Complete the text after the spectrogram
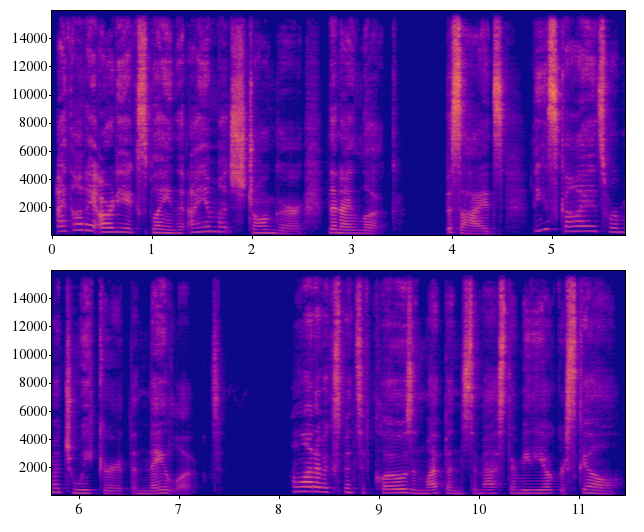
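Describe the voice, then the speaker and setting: A woman playing a possessive fantasy healer in an audio roleplay, tender and secretly bloodthirsty, speaking softly and deliberately. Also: on the high side, animated, close to an everyday voice. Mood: smug, menacing. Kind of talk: intimate audio roleplay monologue.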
